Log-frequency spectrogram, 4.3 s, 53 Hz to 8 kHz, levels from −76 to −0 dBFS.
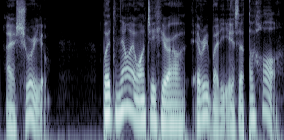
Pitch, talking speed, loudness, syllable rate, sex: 110 Hz, 210 wpm, -19 LUFS, 7.0 syllables/s, male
